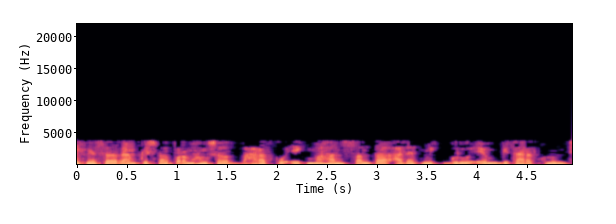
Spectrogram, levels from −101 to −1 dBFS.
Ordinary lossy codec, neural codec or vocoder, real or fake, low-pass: none; none; real; 3.6 kHz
